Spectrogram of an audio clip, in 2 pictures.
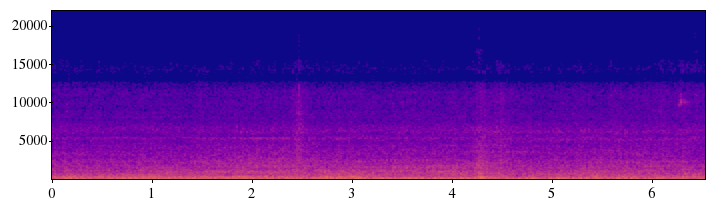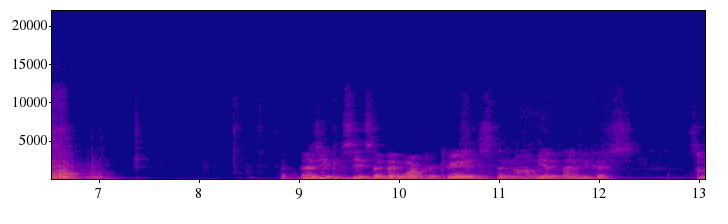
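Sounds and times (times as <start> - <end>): reciprocating saw cutting wood: 0.0 - 6.8.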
